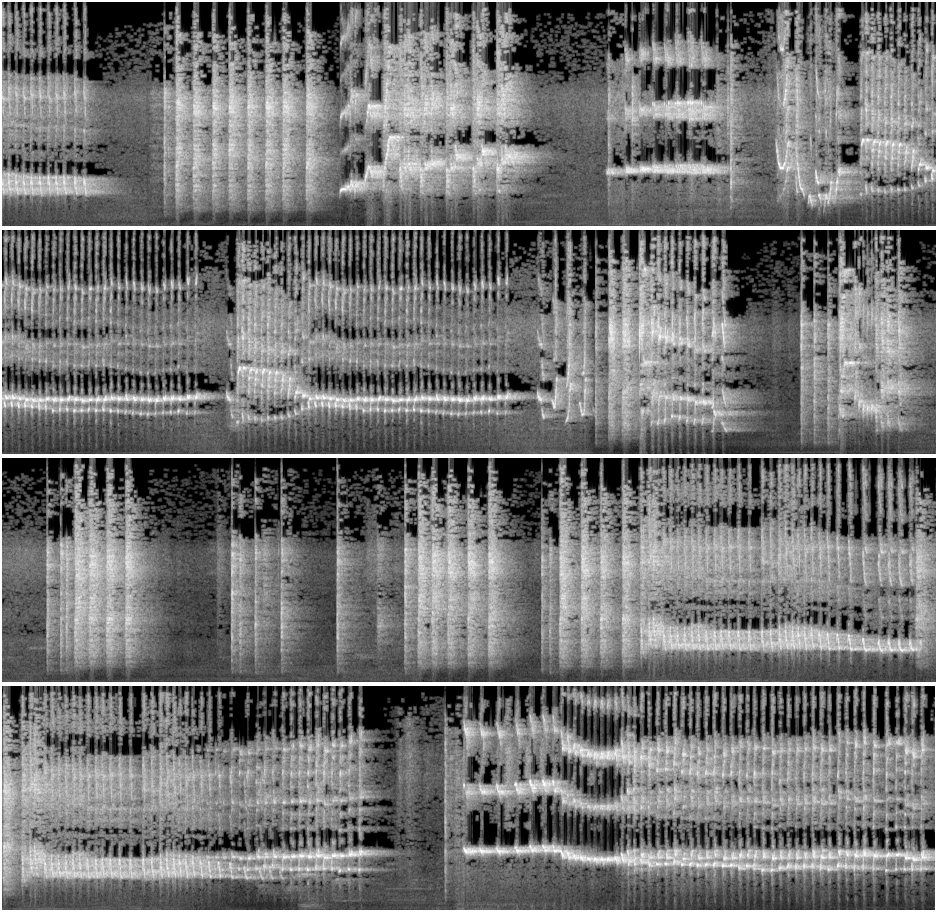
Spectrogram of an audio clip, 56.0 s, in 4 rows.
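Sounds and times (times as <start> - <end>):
bird singing rapid trills: 9.0 - 25.4, 36.3 - 47.9, 49.0 - 56.0.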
